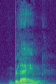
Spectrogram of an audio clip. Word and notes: ampoule: /ɑ̃.pul/

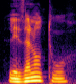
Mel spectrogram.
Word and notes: alentours: IPA: /a.lɑ̃.tuʁ/

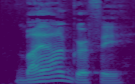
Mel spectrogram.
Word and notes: biography: American English; /baɪˈɑːɡɹəfi/

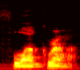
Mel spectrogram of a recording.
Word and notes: foie gras: [ˌfwɑː ˈɡɹɑː]; /ˌfwɑː ˈɡrɑː/

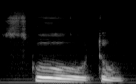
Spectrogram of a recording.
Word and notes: shield: /ʃiːld/; English

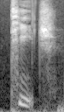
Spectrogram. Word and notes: teach: [ˈtʰiːt͡ʃ]; /tiːtʃ/; /titʃ/

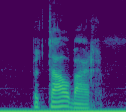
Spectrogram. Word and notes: abordable: France; [a.bɔʁ.dabl]

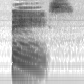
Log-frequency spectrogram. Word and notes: foot: /fʊt/

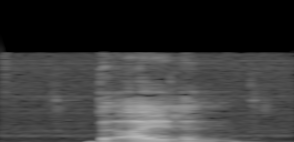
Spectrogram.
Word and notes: favoriser: France; /fa.vɔ.ʁi.ze/

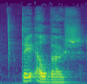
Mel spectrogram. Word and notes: tl-buis: /teˈɛlbœys/

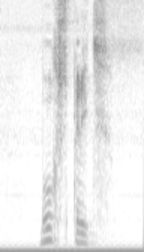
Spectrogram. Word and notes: boegspriet: /ˈbux.sprit/

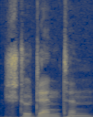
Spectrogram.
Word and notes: Studenten: /ʃtuˈdɛntən, ʃtuˈdɛntn/; /ʃtu.ˈdɛntən/

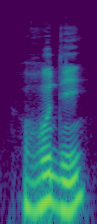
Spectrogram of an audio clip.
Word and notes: roder: [ʁɔ.de]; /ʁo.de/

